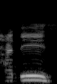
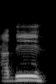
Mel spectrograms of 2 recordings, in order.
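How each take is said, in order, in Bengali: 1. মাঝের ব্যঞ্জনবর্ণটি একটি নরম th উচ্চারণ। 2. মাঝের ব্যঞ্জনবর্ণটি একটি নরম th উচ্চারণ।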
